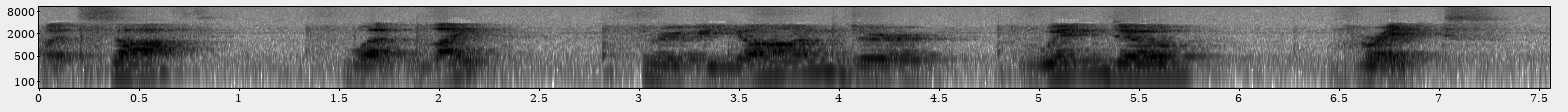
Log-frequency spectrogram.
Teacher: 5 separate feet in which each foot will be its own iamb. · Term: iambic pentameter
